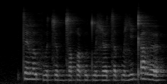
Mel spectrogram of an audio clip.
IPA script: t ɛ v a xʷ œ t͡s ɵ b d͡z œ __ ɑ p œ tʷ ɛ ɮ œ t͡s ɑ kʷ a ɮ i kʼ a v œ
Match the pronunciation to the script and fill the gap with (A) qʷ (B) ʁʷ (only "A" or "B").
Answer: A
